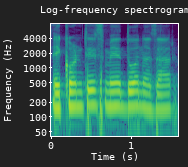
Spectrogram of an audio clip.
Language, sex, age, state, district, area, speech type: Goan Konkani, male, 18-30, Goa, Tiswadi, rural, spontaneous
